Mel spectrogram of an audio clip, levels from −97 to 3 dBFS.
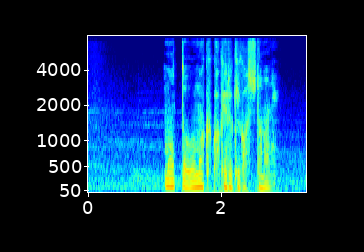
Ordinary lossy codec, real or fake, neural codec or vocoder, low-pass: MP3, 64 kbps; real; none; 7.2 kHz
